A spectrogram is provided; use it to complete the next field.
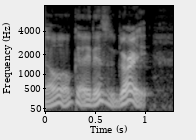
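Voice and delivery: mock easy chuckling, amused and laughing. Retelling a loss against Denver, imitating Shai laughing. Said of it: "Shai was just smiling, like, laughing, like".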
